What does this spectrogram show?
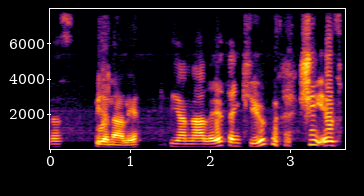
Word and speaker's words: Biennale: Biennale.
